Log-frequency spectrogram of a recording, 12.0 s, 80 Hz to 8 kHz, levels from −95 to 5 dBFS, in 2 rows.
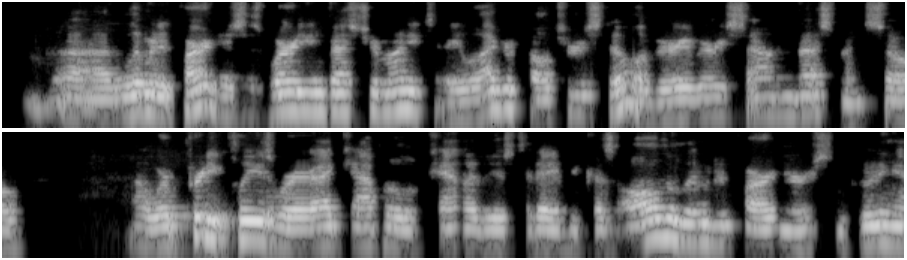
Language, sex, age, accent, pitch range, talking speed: English, male, 50-69, American, 115-140 Hz, 185 wpm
